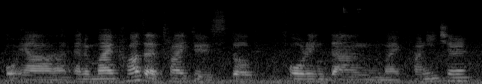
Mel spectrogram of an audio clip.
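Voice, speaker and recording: A man with a Japanese accent talks at a fairly slow pace and medium pitch with ordinary pitch variation. Audible room echo and noticeable background noise surround his voice. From Japan, Miyagi prefecture. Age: 20s. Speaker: international student presenter. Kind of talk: presentation. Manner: halting.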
